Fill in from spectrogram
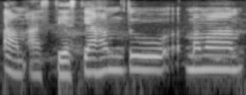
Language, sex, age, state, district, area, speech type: Sanskrit, female, 18-30, Kerala, Thiruvananthapuram, urban, spontaneous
